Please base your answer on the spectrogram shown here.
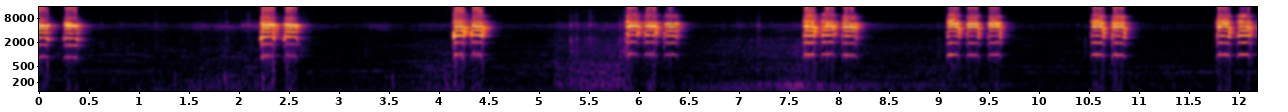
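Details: Lure recording of a red-breasted parakeet from Sumatra, meant to draw in birds: loud, harsh squawk pairs and triplets repeated roughly every one and a half to two seconds, with quiet between.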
